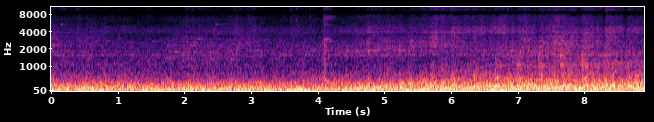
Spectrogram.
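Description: Freight cars of a long manifest train rolling past at speed: a steady, heavy rumble of steel wheels on rail with clicking over the rail joints, getting a little louder in the second half.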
